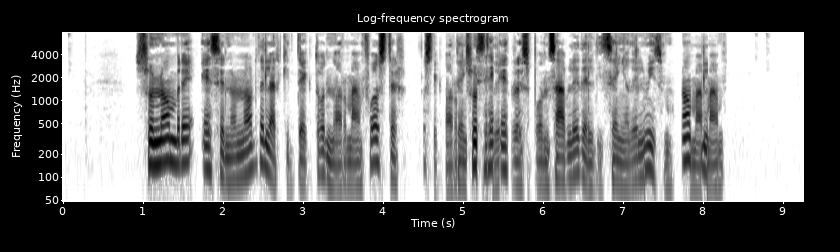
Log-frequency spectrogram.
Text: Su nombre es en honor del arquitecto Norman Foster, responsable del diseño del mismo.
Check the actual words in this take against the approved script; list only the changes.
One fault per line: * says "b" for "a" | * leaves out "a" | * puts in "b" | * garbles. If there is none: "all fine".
* garbles
* garbles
